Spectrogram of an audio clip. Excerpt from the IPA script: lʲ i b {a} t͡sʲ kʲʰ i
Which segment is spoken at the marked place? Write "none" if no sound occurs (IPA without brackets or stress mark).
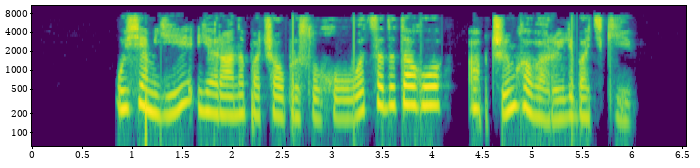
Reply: a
